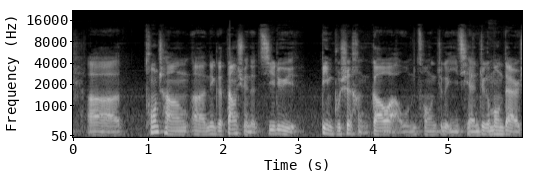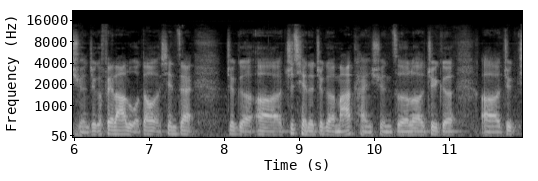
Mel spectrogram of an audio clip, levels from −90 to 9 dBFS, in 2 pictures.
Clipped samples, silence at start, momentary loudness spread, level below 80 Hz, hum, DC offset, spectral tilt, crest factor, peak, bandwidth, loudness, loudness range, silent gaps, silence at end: under 0.1%; 0 s; 8 LU; -56 dBFS; none; under 0.1%; -4 dB/octave; 22 dB; 0 dBFS; 14.5 kHz; -22 LUFS; 1 LU; none; 0 s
